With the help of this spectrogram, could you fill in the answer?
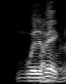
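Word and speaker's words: Houellebecq: Algunas compartidas, como en el caso del singular Hulebeck. ¿Se pronuncia así? – Sí, Hulebeck.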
